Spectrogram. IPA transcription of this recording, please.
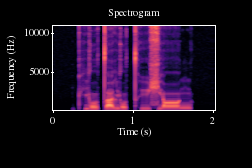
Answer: pʰ j o˥˩ ʊ̯ t̪ ä˨˩ l j o˦ ʊ̯ t̪ʰ i˨˩ ɕ j ɑ˥ ŋ

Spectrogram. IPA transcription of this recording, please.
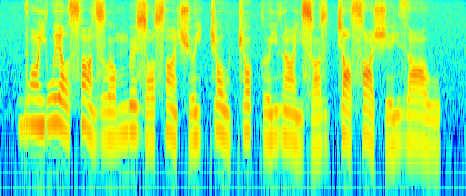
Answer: ɡ w ɔ̃˦ j w e˥˩ j sˤ ɑ̃˥˩ z l ɔ˩˧ m ø˦ z ɵ˩˧ sˤ ẽ˥˩ ʃ ɵ˩˧˩ j c ɔ˥˩ w c ɔ˦ k ɵ˩˧ j l ɑ̃˧˩ j z ɒ˩˧ z c e˥˩ sˤ ɑ˥˩ ʃ e˩˧ j ð ɑ˧˩ w

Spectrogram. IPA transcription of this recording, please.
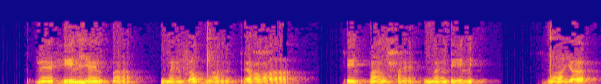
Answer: ɓ ɛ̃˨ ɦ i˦ l j ɛ̃˨˦ l p ã˨ | w ɛ̃˨ v ə˦ l dˤ ɛ̃˨ l | ɾ ə˨ ʕ a˨ | ɾ i˨ l p ã˦ l ħ ɛ̃˨ | w ɐ̃˨ l ɾ i˦ l | dˤ ɐ̃˦ j ɐ˦

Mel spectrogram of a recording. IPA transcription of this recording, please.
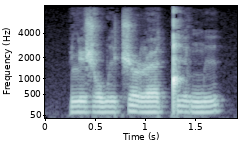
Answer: lʲ e ʒ o w i t͡ʃ ø ɭ ɛ ǃ i l ŋ͡m i

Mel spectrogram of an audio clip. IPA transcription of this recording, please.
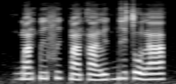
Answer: ɡ͡b ã˧ k͡p i˧ f i˧ k͡p ã˨ k ã˨ l i˨˦ ɡ͡b i˦ t o˦˨ l ã˧

